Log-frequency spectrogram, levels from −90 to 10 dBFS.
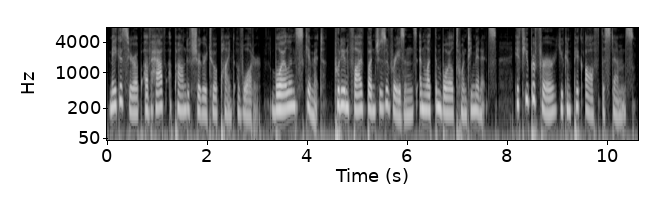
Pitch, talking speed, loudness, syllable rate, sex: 180 Hz, 220 wpm, -21 LUFS, 5.0 syllables/s, female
